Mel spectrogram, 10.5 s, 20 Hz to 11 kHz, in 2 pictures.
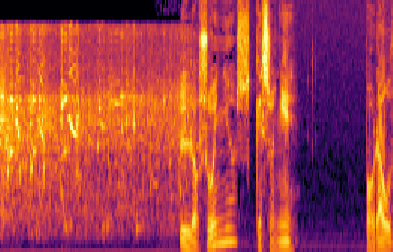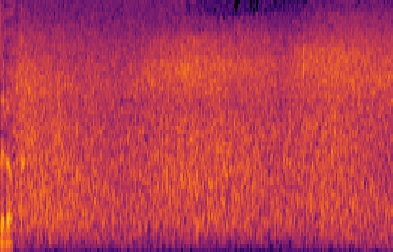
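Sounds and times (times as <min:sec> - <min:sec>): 
speech: 0:02.4 - 0:04.0, 0:04.9 - 0:05.6
waves crashing: 0:05.2 - 0:10.4.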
